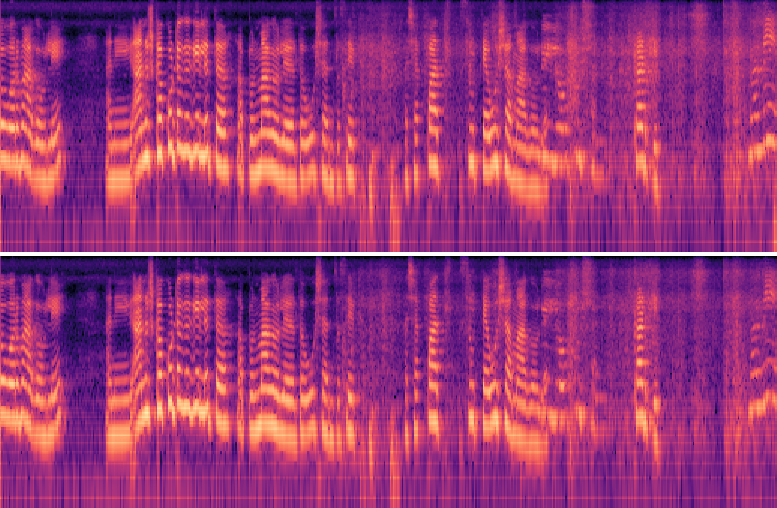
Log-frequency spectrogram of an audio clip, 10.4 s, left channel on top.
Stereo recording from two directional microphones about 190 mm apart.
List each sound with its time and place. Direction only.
0.0 s a woman's voice: centre (ahead or behind)
8.4 s speech: 10° right (ahead or behind)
